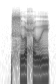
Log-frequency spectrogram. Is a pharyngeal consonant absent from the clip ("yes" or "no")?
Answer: no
